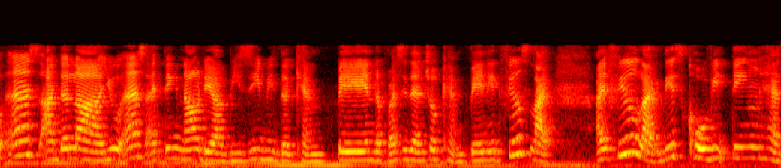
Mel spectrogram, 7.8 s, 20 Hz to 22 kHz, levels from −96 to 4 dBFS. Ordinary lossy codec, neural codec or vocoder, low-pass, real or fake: none; none; 7.2 kHz; real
